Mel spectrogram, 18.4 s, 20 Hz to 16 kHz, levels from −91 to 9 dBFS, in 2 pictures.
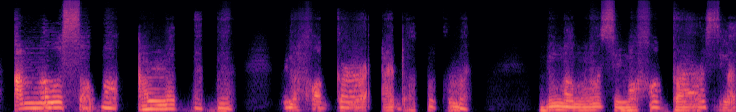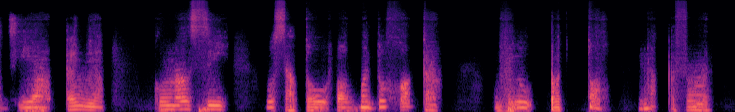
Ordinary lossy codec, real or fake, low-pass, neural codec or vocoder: Opus, 32 kbps; fake; 14.4 kHz; codec, 44.1 kHz, 0.9 kbps, DAC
